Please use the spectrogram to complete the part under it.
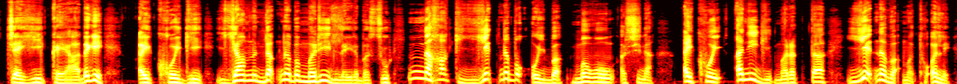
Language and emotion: Manipuri, angry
